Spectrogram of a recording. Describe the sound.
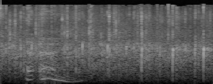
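Applause from a church audience welcoming a guest to the stage: steady, dense clapping with a voice speaking over it at the start.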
